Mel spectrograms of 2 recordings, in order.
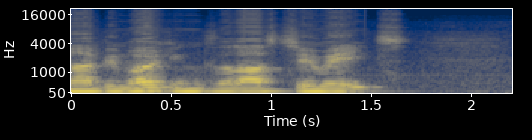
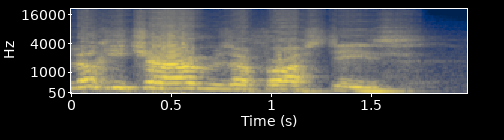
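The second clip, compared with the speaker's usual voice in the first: put-on Irish accent, much higher, louder; 9 semitones higher, 7 dB louder than usual. Changing the subject in a conversation, in an Irish accent. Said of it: "I said Frosties in the Irish accent".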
